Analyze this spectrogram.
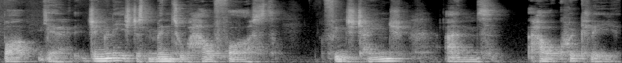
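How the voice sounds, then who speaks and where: A man, talking in a casual, motivational vlog, excitable and swearing often, repeating himself. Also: on the low side, takes it slowly, echoey room. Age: 20s. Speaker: agency owner vlogging. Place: same room as his earlier videos.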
